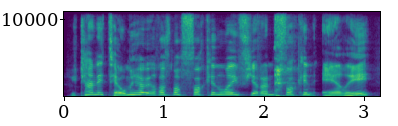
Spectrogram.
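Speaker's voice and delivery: high-pitched indignant rant at a self-help guru; mock outraged rant. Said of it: "And you're like".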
